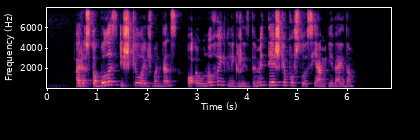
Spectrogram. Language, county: Lithuanian, Vilnius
